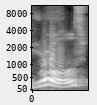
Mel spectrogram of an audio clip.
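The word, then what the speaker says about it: Rouxls: Rules card also does this in his chapter 2 boss fight. Pronounce rules. Pronounce rules. The rules pronounced rules aren't simple.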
